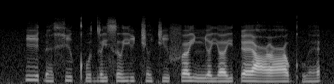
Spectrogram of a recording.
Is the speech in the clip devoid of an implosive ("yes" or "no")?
no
